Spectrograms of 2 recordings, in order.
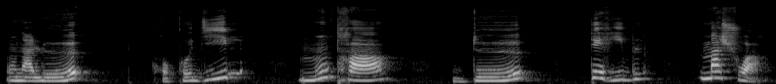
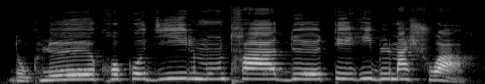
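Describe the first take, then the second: First: Each word of "le crocodile montra de terribles mâchoires" set apart by a pause. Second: Said in the usual way. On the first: Shown as a demonstration. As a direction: separate every word with a pause. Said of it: "Je sépare les mots et je la trouve ici". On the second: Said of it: "Je sépare les mots".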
